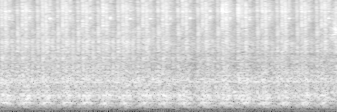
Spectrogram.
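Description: A Bernina sewing machine fitted with a ruffler foot runs continuously at steady speed, giving a close, dense mechanical whir with fine rapid stitching pulses and no pauses.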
